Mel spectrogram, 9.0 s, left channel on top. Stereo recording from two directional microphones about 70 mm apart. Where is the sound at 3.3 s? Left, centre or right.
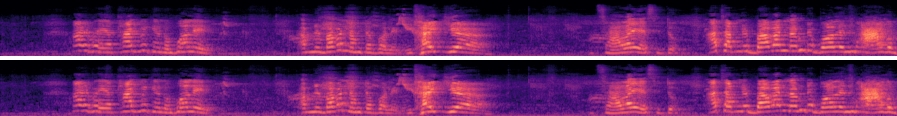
Left.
